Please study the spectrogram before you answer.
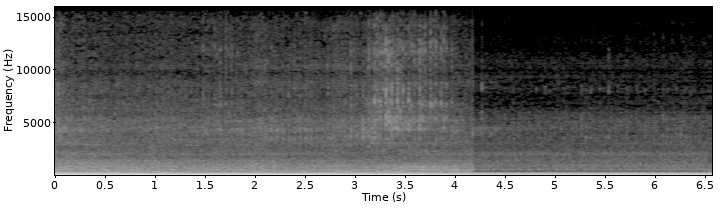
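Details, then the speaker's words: Farmall Super M-TA gas tractor, cold start in the 40s °F with a little choke, no starting aids, choke then off, with an added finishing-touch modification: deep, steady, even idle thump, no knocks, misses or rattles; healthy, thunderous. "I also added this on here, just a little finishing touch. Sounds good, thunderous."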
